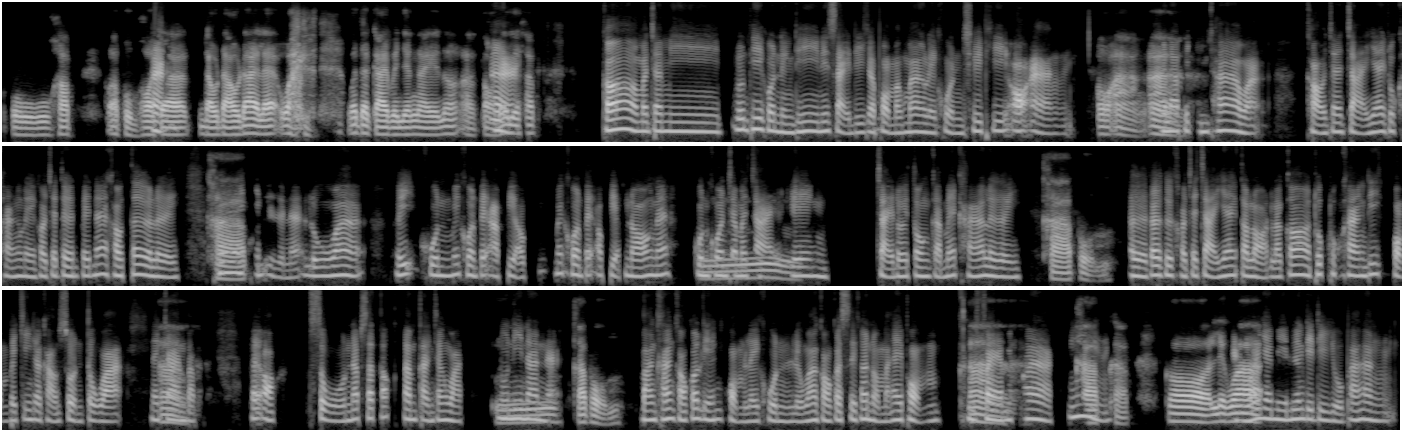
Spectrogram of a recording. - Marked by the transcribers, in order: tapping; laughing while speaking: "ว่า"; other background noise
- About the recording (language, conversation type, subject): Thai, unstructured, คุณเคยเจอเรื่องไม่คาดคิดอะไรในที่ทำงานบ้างไหม?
